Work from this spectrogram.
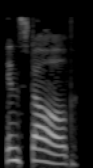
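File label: "installed", British English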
